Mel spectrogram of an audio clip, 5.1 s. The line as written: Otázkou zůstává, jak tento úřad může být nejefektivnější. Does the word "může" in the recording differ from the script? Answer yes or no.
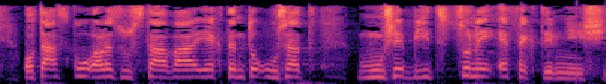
no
